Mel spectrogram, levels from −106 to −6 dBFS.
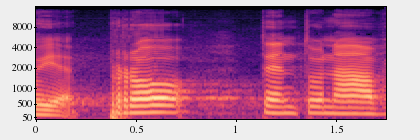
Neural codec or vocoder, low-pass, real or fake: none; 14.4 kHz; real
